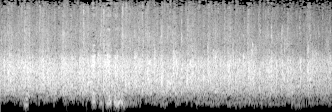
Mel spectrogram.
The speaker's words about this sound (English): Okay, wait, before you go, you can clap.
